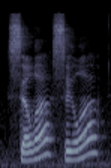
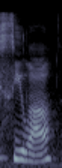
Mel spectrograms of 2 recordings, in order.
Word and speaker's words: Scylla: The sky and sea are both stormy, and they're heading straight for the entrance, which is between Charybdis and her sister Scylla. – It's supposed to be Scylla.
